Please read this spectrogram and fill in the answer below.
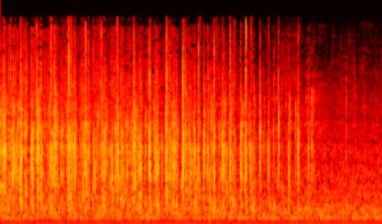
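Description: Crowd applauding, the claps thinning out and dying away about four and a half seconds in.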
